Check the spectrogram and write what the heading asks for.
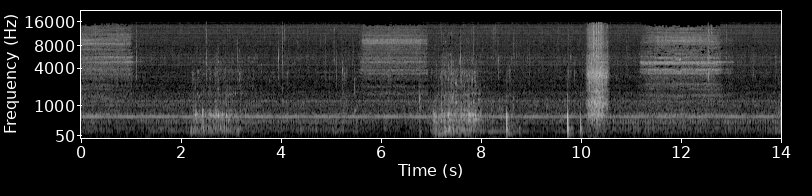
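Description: Scuba regulator breathing underwater: a hissing inhalation through the regulator, then a gurgling burst of exhaled bubbles, repeated about every five seconds, over a steady hum. A couple of sharp clicks come in the middle.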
